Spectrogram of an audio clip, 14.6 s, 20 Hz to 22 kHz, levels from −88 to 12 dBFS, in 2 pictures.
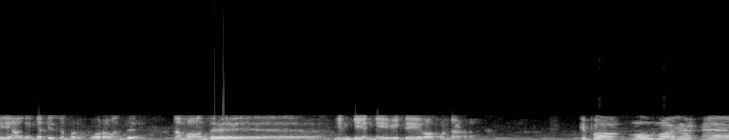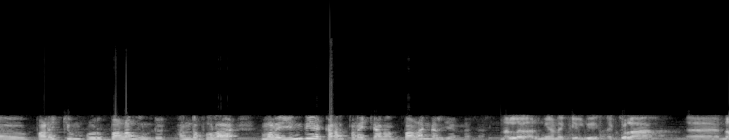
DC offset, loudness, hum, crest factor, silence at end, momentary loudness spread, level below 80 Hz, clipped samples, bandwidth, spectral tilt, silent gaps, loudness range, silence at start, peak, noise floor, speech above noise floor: under 0.1%; -16 LUFS; none; 16 dB; 0 s; 10 LU; -40 dBFS; under 0.1%; 4.1 kHz; -8 dB/octave; none; 3 LU; 0 s; 0 dBFS; -38 dBFS; 23 dB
